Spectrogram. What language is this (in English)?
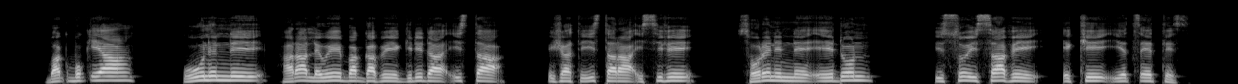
Gamo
